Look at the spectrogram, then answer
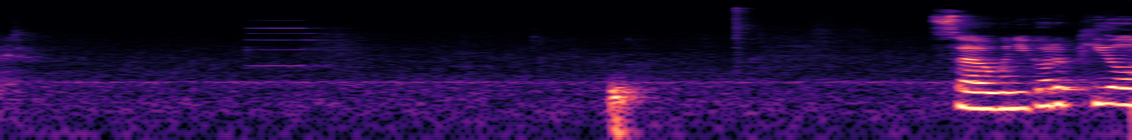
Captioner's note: machine beeps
